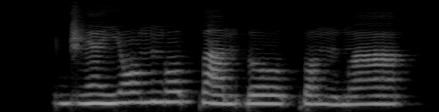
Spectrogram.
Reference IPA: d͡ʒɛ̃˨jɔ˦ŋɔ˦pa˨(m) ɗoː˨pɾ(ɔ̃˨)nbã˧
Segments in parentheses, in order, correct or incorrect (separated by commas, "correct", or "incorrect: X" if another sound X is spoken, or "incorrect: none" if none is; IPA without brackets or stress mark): correct, incorrect: ɔ˨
